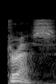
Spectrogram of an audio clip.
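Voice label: "dress", American English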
